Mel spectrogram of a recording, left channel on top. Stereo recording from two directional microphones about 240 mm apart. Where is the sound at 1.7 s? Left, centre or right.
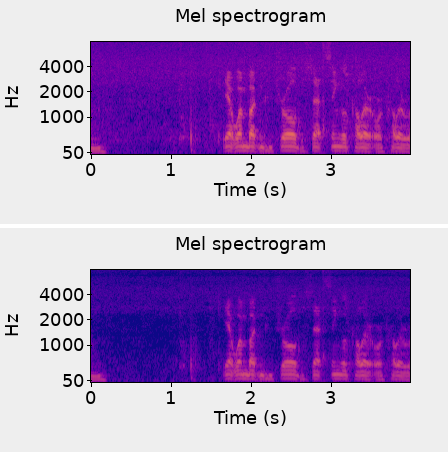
Centre.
